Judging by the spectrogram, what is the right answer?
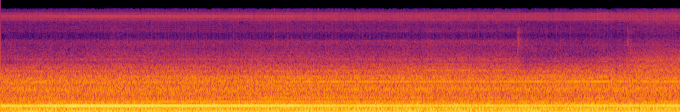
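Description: A vehicle engine idling steadily: a constant hum over a low rumble, with no revving or change in pitch.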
